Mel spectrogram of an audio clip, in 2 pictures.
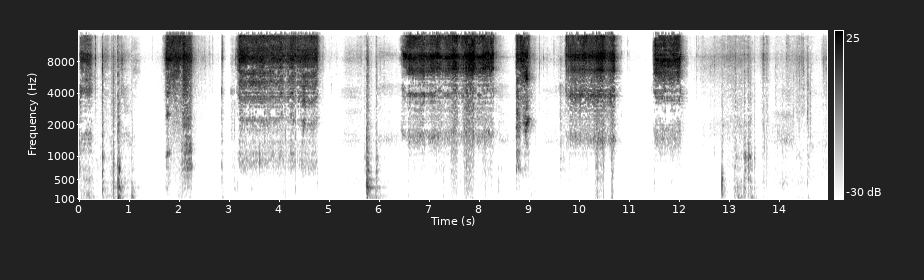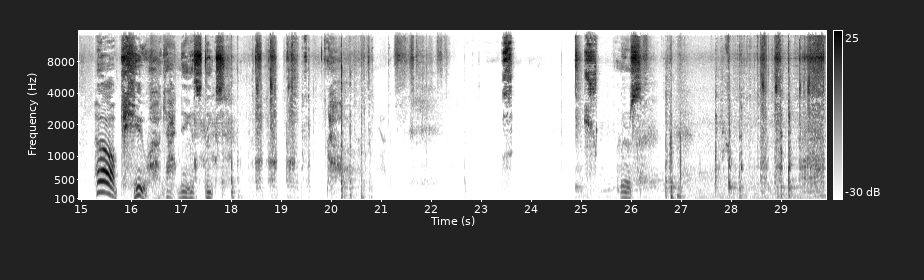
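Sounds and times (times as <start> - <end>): compressed air hissing blasts: 1.7 - 2.4, 3.2 - 4.9, 6.4 - 9.1, 9.7 - 10.8, 11.5 - 12.2.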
